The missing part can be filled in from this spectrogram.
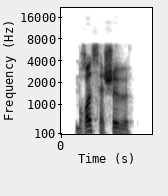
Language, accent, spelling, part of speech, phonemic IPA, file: French, France, brosse à cheveux, noun, /bʁɔs a ʃ(ə).vø/, LL-Q150 (fra)-brosse à cheveux.wav
- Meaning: hairbrush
